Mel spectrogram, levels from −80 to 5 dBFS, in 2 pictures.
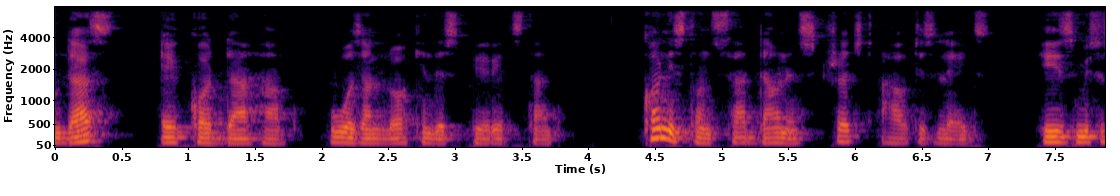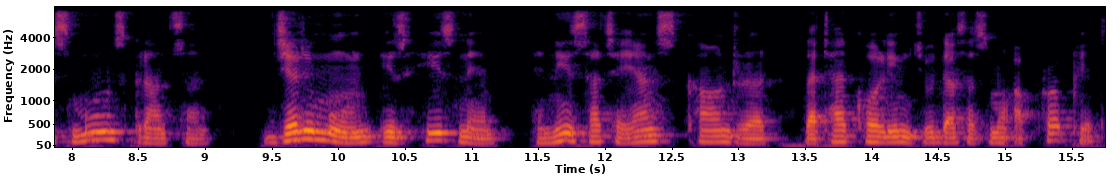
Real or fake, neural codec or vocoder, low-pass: real; none; 7.2 kHz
